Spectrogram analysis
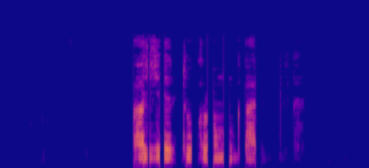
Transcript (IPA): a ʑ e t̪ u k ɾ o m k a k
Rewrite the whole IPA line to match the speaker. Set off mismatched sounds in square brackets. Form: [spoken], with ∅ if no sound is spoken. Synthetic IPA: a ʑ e t̪ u k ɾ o m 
